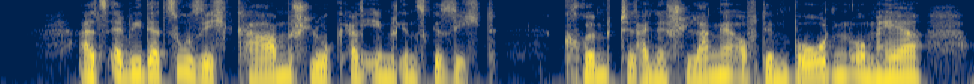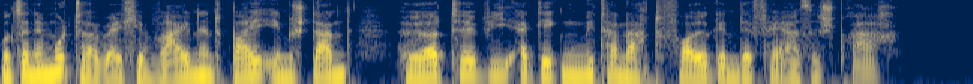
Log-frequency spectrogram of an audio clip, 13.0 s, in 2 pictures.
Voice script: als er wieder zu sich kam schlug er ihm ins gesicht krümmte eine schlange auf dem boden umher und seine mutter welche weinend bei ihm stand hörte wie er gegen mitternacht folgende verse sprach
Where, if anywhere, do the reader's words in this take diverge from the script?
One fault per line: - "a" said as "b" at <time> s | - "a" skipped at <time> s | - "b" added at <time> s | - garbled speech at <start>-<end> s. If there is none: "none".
none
